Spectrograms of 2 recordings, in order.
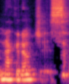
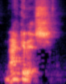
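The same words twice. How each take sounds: First: Nacogdoches with a long "doh-chiz" ending; Texan variant Nacogdoches, four syllables; Texas pronunciation. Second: Natchitoches shortened to NACK-uh-dish; Louisiana pronunciation. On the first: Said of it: "If you are in Texas, you might call it". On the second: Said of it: "but in Louisiana, it's". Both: Shown as a demonstration.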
